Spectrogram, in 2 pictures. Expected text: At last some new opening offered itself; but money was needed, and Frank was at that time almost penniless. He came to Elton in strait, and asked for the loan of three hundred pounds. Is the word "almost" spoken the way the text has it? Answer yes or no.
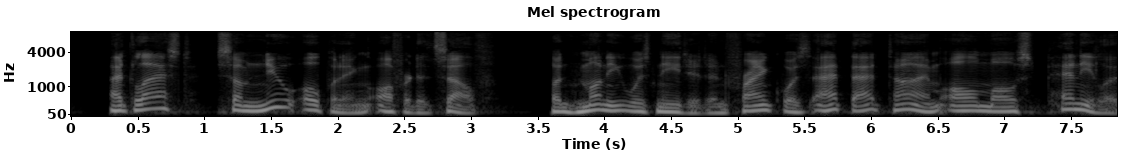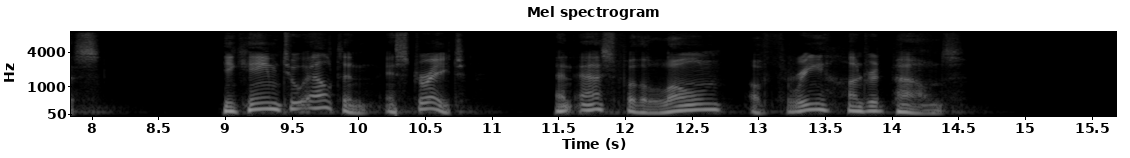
yes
